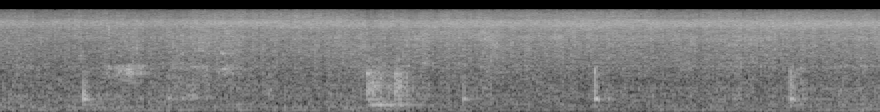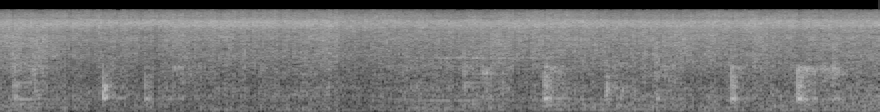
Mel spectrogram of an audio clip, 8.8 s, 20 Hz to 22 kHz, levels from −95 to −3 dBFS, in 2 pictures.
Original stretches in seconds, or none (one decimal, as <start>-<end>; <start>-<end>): 0.0-8.8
